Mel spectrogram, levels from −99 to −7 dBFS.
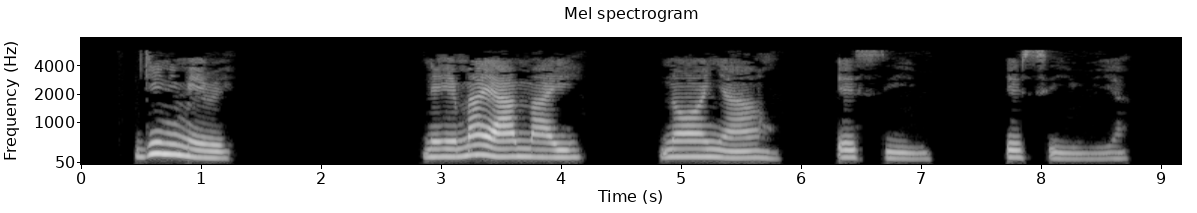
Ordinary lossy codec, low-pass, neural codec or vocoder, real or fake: MP3, 24 kbps; 7.2 kHz; none; real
